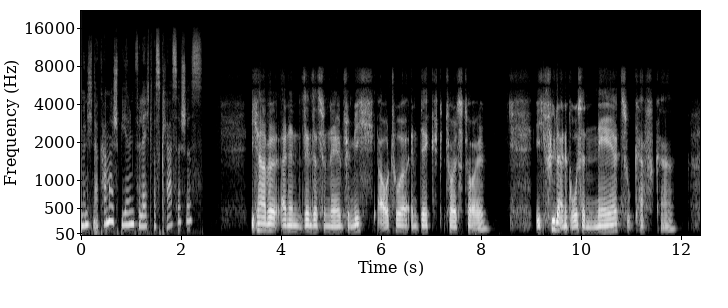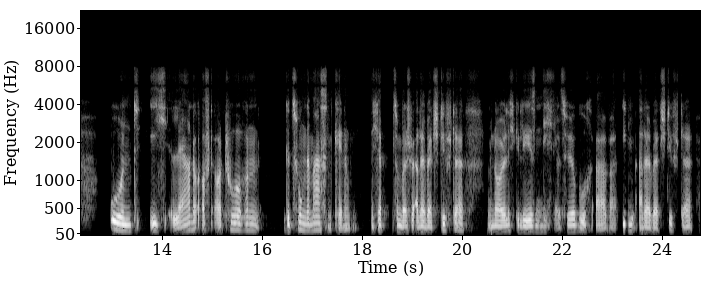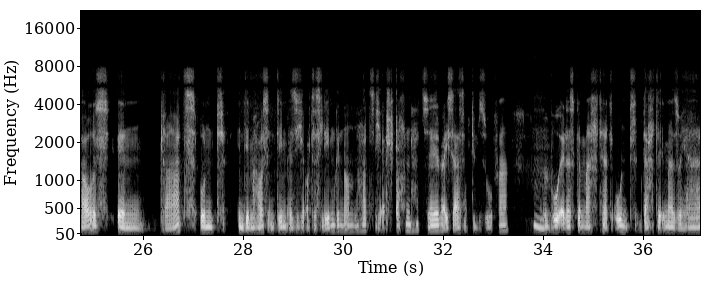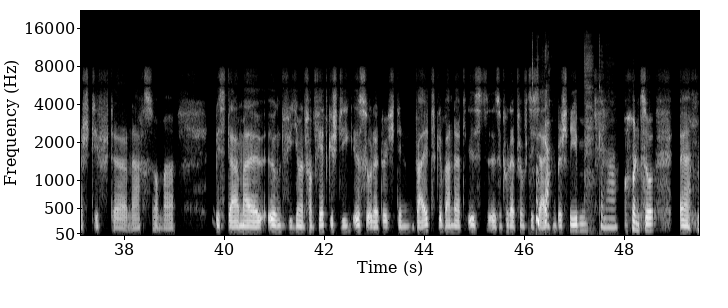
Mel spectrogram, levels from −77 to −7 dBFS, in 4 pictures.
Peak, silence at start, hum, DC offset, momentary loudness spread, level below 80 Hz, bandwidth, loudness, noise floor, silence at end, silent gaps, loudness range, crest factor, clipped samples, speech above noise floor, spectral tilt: -2 dBFS; 0 s; none; under 0.1%; 13 LU; -64 dBFS; 14 kHz; -21 LUFS; -54 dBFS; 0 s; none; 6 LU; 20 dB; under 0.1%; 34 dB; -6 dB/octave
